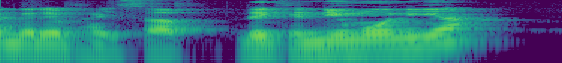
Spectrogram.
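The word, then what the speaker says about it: pneumonia: चलिए लिखा है मेरे भाई साहब निमोनिया लिखा है, ये पी आपने कहीं ये पी है, ये पी साइलेंट हो जाता है।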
